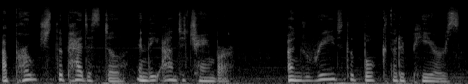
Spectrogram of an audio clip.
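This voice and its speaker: A woman's voice: on the low side, expressive, moderate pace, darkish tone, natural voice. An actress playing a composed, knowing female mentor in a fantasy video game. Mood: composed, instructive. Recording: long cavernous reverb.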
